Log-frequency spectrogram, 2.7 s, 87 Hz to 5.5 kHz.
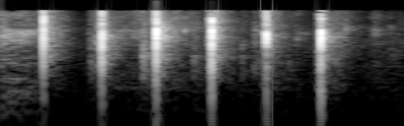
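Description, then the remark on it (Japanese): Six sharp, crisp hand claps in a steady, even rhythm, each a bright snap with quick decay, with no talking underneath, given as applause to celebrate someone's 70th birthday (koki). “70歳古希を迎えられましたので、盛大な拍手でお祝いをします。”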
